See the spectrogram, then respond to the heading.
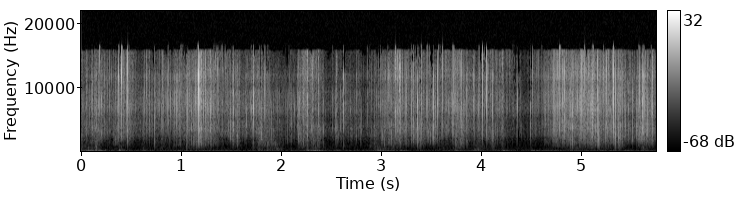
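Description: White fluffy cloud slime on a wooden table is squeezed and pressed with fingers and long nails. It gives a steady, quiet stream of dense, bright crinkling and crackling with soft squishy pops and very little low end.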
